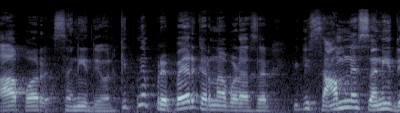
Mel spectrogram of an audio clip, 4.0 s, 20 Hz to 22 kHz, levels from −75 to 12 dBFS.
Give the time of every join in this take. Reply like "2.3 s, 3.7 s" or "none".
none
